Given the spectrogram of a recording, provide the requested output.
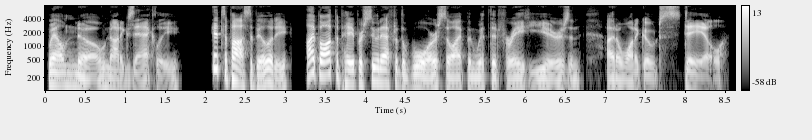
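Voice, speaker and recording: A man's voice: lowish voice, big pitch swings, normal speed, a bit bright, no room sound, studio quality. A man voicing an urbane young male job applicant who is polite, eager and affectedly casual. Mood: earnest, polite.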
